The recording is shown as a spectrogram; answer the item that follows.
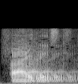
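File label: "farthest", male synthesized voice; vox; source engine; hl1; video games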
